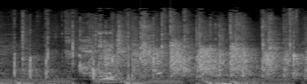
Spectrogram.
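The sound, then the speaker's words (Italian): A burst of applause for a story fills the space, many hands clapping in a dense, continuous wash, loud, with a few sharper individual claps at the start. “Ragazzi, una storia bellissima. Applauso.”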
